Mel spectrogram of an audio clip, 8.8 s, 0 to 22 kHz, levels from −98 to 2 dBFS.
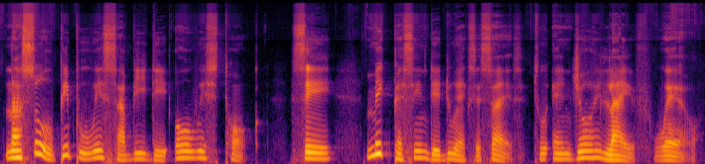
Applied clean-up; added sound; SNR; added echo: none; none; none; none.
